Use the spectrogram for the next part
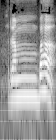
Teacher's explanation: కొంచెం గట్టిగా చదవాలి, భా మహాప్రాణాక్షరం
